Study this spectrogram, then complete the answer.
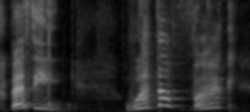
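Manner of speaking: high, drawn-out disbelief; shocked squeal at the insult; stunned outrage. Real, not acted.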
